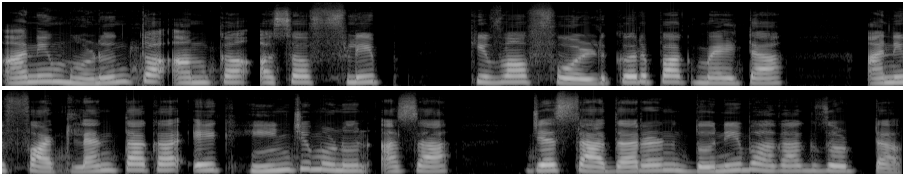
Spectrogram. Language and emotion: Goan Konkani, neutral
